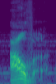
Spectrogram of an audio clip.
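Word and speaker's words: Ailbhe: Alva, a unisex Irish language given name. originally ma masculine. All right. Um, so B or V sounds. I think specifically because of the BH. It's the BH that's the the V sound.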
